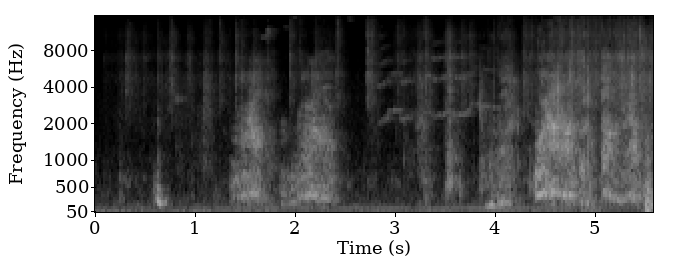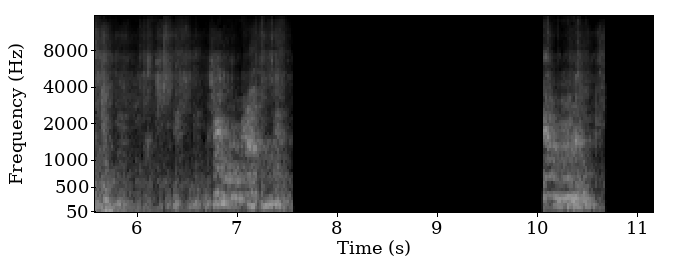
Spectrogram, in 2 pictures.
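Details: Yorkshire Terrier puppies Pepper and Mommy with three puppies, filmed Aug 29 at a last play together before one leaves for the Okanagan; scuffling with short yips and whimpers for seven seconds, then silence and a brief final burst.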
